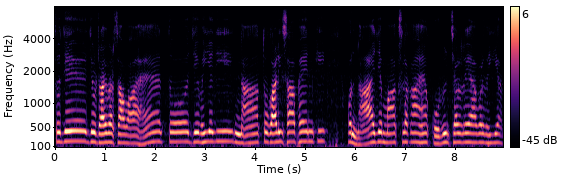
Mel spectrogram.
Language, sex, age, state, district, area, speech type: Hindi, male, 45-60, Madhya Pradesh, Hoshangabad, rural, spontaneous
